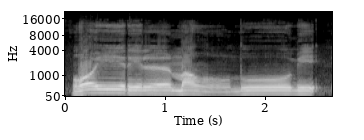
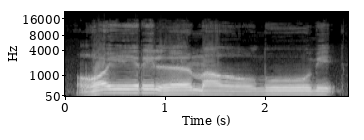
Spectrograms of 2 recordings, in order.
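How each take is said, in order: Both takes have the same delivery.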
